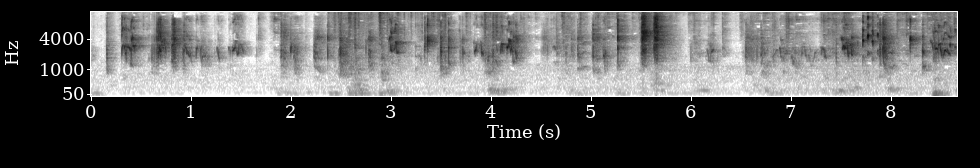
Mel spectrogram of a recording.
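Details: Pet budgerigars warble and chatter in raspy, uneven bursts, with a few soft low knocks in the background.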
